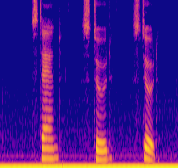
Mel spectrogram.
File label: "stand", anglais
